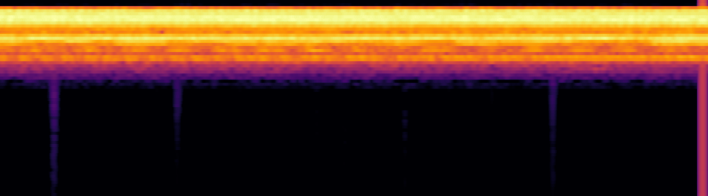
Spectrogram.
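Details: Crickets in a rainforest form a dense, steady high-pitched chorus of layered shrill trills, a continuous wall of insect sound with no low tones at all.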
